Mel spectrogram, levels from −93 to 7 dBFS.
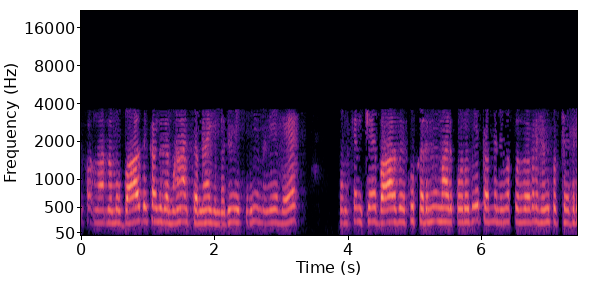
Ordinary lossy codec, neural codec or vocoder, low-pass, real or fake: AAC, 16 kbps; codec, 16 kHz, 1.1 kbps, Voila-Tokenizer; 3.6 kHz; fake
